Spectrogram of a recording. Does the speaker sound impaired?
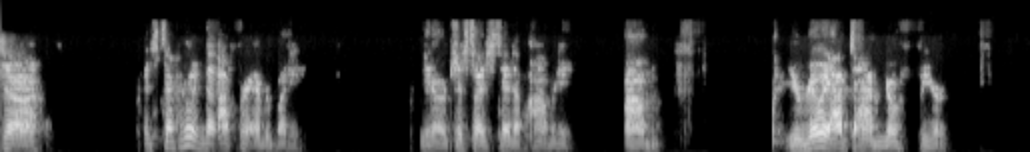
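Yes: muscular dystrophy; congenital, wheelchair user, back surgery at 14 followed by near-fatal pneumonia.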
